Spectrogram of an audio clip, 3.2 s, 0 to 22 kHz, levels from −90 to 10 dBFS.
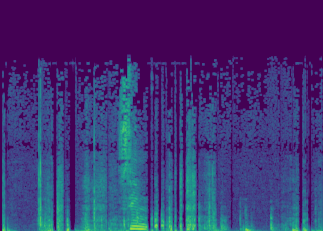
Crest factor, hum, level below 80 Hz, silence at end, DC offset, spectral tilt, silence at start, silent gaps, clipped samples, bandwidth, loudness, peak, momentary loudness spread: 16 dB; none; -32 dBFS; 0 s; under 0.1%; -5 dB/octave; 0 s; none; under 0.1%; 17 kHz; -18 LUFS; -2 dBFS; 14 LU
